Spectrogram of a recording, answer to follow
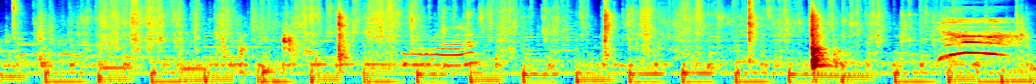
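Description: Plastic wrappers of a LOL Surprise ball crinkling and tearing, with plastic shell pieces clicking as the ball is opened. A sharp click comes about eight seconds in. Faint background music plays underneath.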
